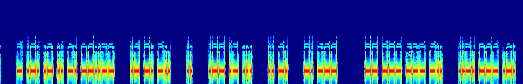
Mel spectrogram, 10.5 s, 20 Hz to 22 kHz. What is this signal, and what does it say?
Morse code, heard as a keyed tone, about 34 wpm, 650 Hz. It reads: TRAIN, AND I WAS IN NO MOOD FOR
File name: Book Two / 09-Chapter 9 - 35 WPM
